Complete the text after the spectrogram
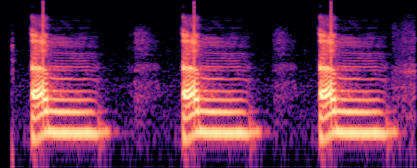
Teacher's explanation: میم جیسا کہ ہم تصویر میں دیکھ رہے ہیں ام، ام. دونوں ہونٹوں کے ملنے سے اس طرح ادا ہوتی ہے کہ اس کے ساتھ ناک سے بھی آواز خارج ہوتی ہے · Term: میم کا مخرج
